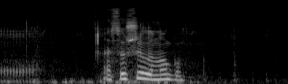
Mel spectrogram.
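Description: A horse whinnies loudly nearby.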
